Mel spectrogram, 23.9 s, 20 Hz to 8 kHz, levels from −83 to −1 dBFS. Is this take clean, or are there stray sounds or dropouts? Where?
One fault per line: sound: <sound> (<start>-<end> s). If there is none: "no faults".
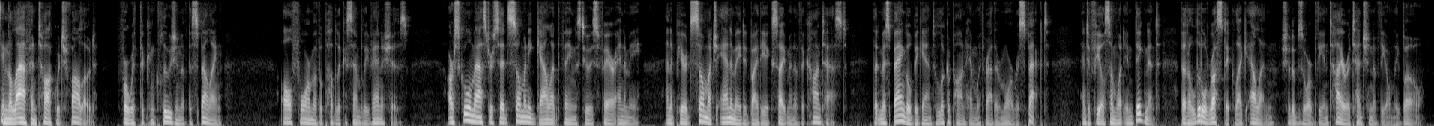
no faults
